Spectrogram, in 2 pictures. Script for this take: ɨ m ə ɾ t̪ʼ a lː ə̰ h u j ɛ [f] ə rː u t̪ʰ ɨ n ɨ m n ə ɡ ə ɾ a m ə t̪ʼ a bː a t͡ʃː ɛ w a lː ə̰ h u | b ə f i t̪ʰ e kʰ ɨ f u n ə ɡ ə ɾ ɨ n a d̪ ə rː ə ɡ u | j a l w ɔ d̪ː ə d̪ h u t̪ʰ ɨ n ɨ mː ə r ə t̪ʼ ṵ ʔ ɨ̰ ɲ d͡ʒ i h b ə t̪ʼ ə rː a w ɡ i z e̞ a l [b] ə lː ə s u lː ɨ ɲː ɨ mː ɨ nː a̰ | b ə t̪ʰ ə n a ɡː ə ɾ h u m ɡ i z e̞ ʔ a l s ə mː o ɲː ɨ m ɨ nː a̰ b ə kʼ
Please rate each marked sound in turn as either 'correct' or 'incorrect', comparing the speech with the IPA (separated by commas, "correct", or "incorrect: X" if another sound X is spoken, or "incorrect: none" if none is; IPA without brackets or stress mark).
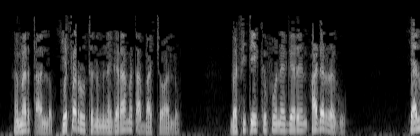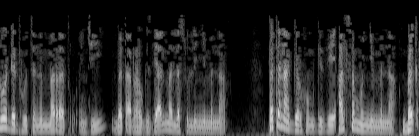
correct, incorrect: m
